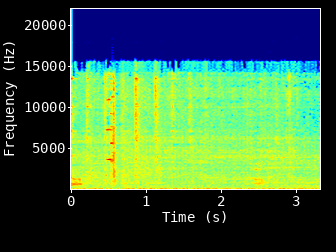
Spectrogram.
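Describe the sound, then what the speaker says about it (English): A Farmall 706 tractor engine runs steadily at a low, even idle-like drone, loud and close throughout, with no talk over it. "this tractor don't shift very nice, so it's pretty easy to drive"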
